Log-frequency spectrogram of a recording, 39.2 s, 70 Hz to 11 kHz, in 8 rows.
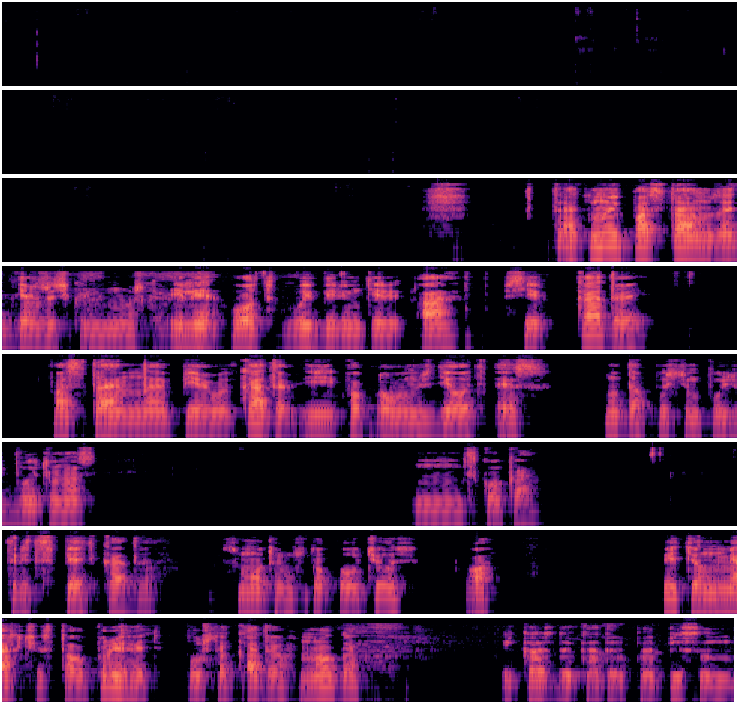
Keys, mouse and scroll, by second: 0.5 click, 1.8 i, 3.9 click, 4.3 i, 6.3 click, 7.2 i, 10.2 click, 11.0 i, 12.7-13.2 scroll down 5, 13.9-14.6 scroll down 6, 14.6 click, 17.7 a, 19.1 click, 20.1 click, 22.0 s, 31.2 space, 33.0-34.1 scroll up 1, 34.1-35.0 scroll up 1, 35.0 middle click.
